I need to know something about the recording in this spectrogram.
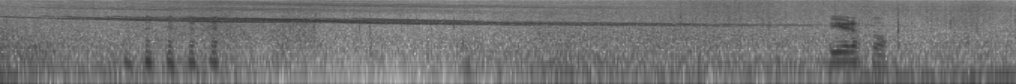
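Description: A man talks into a close microphone in short bursts.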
